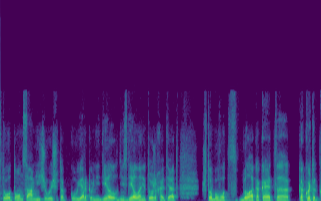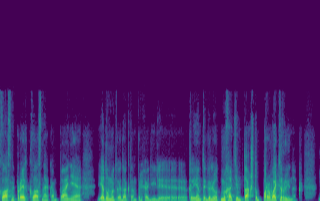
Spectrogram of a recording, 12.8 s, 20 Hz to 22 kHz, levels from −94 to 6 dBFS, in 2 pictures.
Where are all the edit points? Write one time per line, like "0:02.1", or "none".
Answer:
0:08.7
